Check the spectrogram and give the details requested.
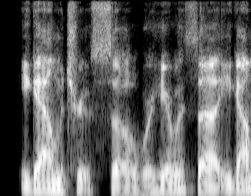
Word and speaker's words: Egal Matreaux: I'm here with, how do you pronounce that name? Egal Matreaux. Egal Matreaux.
